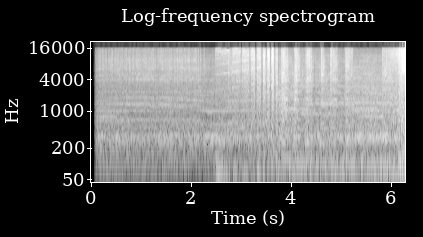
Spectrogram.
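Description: Dirt bike engine running at speed, rising in pitch at first and getting louder about halfway through.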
